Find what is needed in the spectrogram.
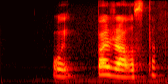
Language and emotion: Russian, sad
